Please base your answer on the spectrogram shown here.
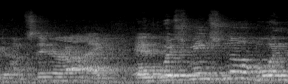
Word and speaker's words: Sarai: Her name at first was called Sarai. And so if you look that up, that's how it's pronounced. I looked it up 3 times. Sarai, and which means noble and good.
